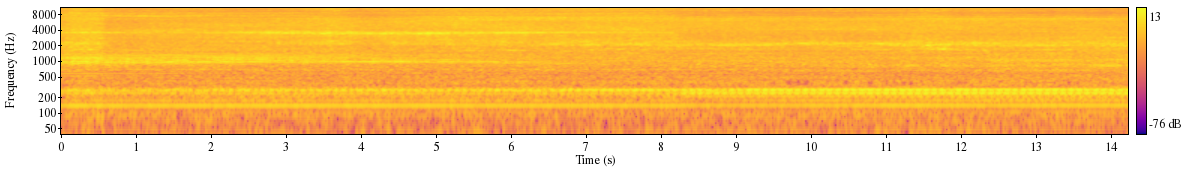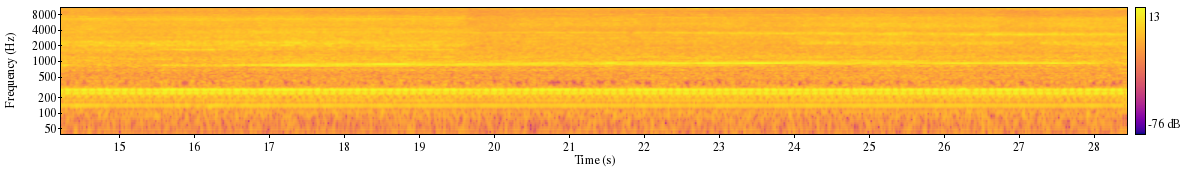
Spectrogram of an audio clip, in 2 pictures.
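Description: Automatic wood-turning lathe running steadily: a constant motor hum under the hiss of cutters shaving a spinning wooden dowel into a handle.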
